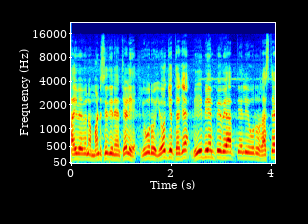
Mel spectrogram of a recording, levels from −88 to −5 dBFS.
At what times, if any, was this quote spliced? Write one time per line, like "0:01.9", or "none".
0:01.3
0:02.4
